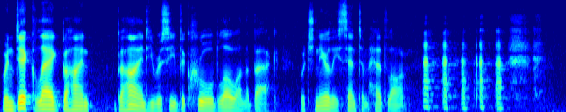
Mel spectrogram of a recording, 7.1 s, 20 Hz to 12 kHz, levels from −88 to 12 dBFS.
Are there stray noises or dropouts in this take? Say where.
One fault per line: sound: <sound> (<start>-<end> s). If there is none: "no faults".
sound: laugh (5.3-6.8 s)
